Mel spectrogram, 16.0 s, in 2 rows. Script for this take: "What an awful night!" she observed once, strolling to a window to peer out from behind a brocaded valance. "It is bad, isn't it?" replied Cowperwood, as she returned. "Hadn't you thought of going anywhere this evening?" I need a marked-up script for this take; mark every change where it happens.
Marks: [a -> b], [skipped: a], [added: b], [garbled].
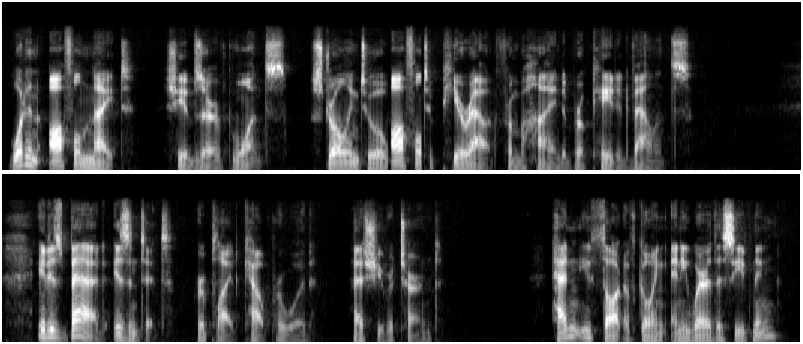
"What an awful night!" she observed once, strolling to a [window -> awful] to peer out from behind a brocaded valance. "It is bad, isn't it?" replied Cowperwood, as she returned. "Hadn't you thought of going anywhere this evening?"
